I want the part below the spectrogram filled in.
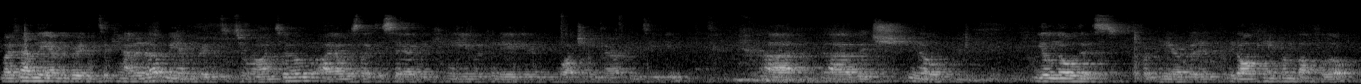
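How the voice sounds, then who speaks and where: Middle-aged guy giving a keynote, lots of ums, far off mic in a big echoey hall, faint hum. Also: medium pitch. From Trinidad and Tobago. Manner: hesitant, many fillers and restarts. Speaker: keynote speaker. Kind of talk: conference keynote talk. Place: large lecture hall.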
